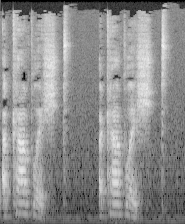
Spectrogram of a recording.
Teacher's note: So here we have an M, which is a strong sound, and a D, but actually a T, accomplished, accomplished. And what happens is this M cancels the T.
